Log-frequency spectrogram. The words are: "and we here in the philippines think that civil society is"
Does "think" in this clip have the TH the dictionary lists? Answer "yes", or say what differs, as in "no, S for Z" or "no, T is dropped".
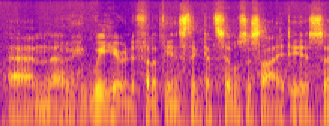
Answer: yes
